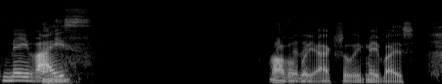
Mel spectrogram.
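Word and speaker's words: Meiwes: probably actually Maiwes, since they pronounce their W's As V's. V's. Yeah, Yes. Okay. knock half that W off.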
